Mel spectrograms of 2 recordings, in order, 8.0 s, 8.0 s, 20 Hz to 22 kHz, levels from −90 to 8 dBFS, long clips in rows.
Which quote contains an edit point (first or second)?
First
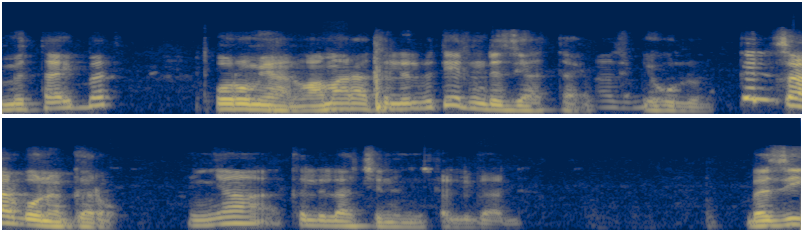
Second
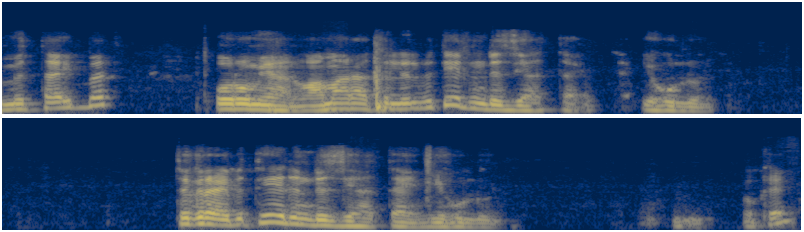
first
